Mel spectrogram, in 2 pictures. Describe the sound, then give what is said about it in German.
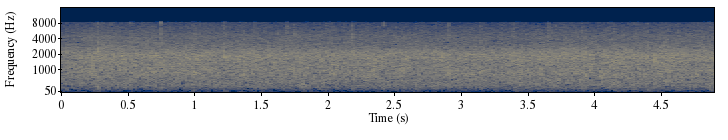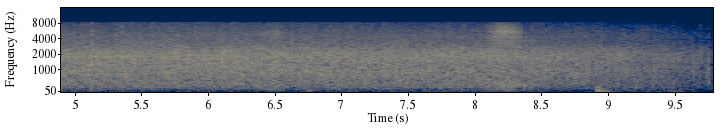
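Sustained applause from a large crowd at a papal audience, welcoming all the mothers present. It fills the whole stretch, a dense, steady clatter of many hands clapping at an even loudness before easing slightly at the very end. “Und an alle Mütter, die hier sind, die begrüßen wir jetzt mit einem Applaus.”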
